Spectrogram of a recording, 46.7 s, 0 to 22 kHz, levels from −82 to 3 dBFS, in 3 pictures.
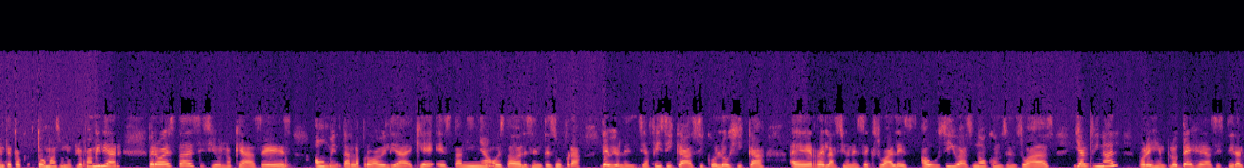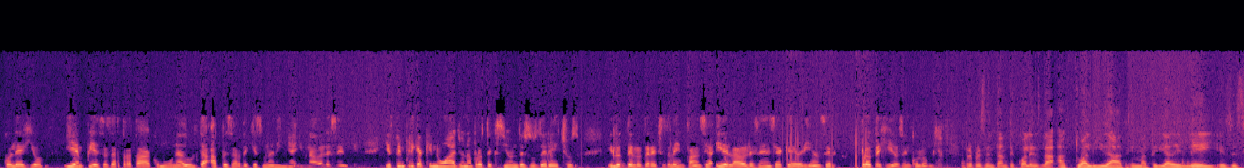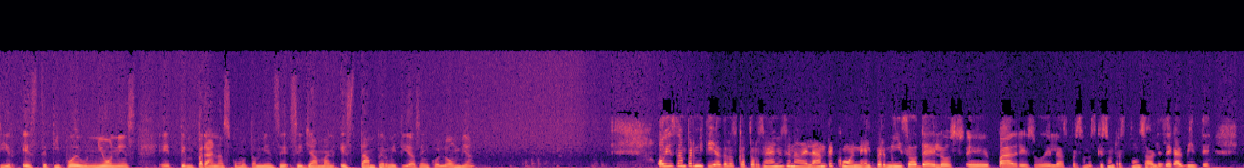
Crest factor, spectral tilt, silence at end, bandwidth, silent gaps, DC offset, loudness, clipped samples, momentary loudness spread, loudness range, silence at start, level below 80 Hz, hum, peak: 14 dB; -5 dB/octave; 0 s; 15.5 kHz; none; under 0.1%; -20 LUFS; under 0.1%; 9 LU; 4 LU; 0 s; -38 dBFS; none; -4 dBFS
